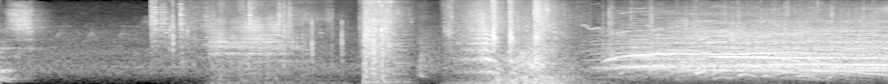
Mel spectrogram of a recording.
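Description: Arrows thudding into archery targets, a few impacts between about one and three seconds in, followed by a crowd of spectators cheering and shouting.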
